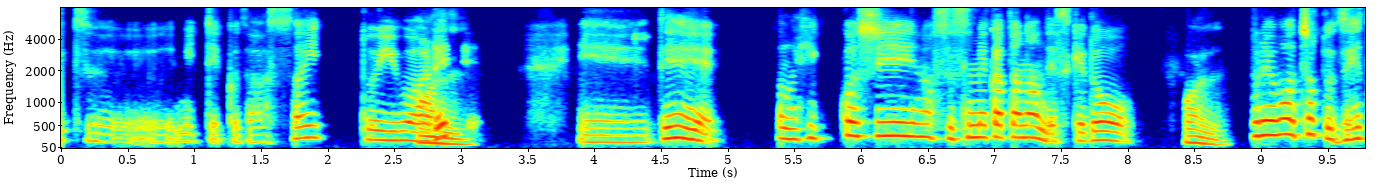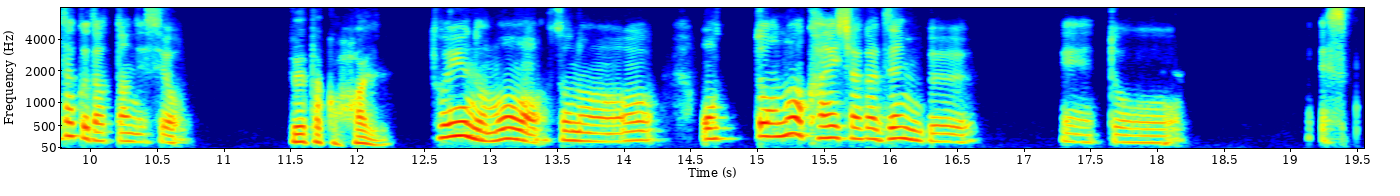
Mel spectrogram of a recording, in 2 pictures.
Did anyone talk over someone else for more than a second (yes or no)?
no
